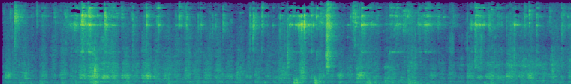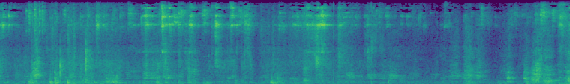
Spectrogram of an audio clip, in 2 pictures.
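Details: Tamaskan Dog at play, giving faint breathy huffs, snorts and panting in scattered short bursts, with soft scuffling between them and no clear barks.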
